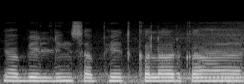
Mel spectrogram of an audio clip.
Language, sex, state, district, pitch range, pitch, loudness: Hindi, male, Jharkhand, Deoghar, 160-170 Hz, 165 Hz, -15 LUFS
